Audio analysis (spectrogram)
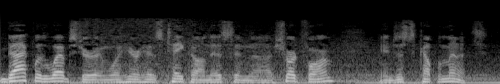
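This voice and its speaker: Amid noticeable background noise, a man with fairly low pitch and very wide pitch swings speaks at a moderate pace. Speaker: radio talk show host. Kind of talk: radio talk show hosting.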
